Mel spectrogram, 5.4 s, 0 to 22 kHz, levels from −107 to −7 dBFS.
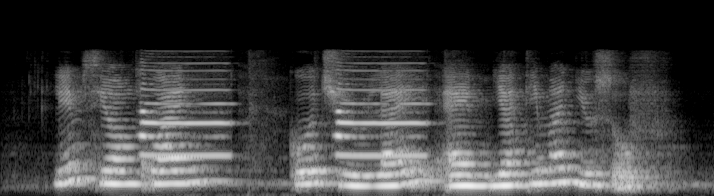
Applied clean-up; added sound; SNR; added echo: none; Wind instrument, woodwind instrument; 7 dB; reverberation time 0.7 s.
